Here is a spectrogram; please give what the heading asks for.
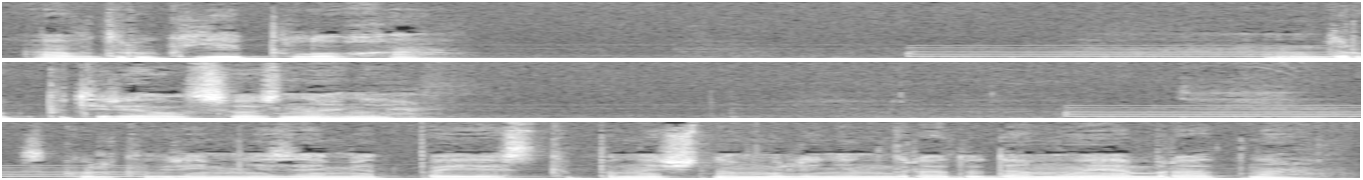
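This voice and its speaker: A wry bachelor doctor. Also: male voice, low voice, background noise. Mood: worried. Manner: wry, teasing, warmly ironic. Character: ironic bachelor doctor, teasing yet caring man. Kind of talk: 1980s radio drama acting. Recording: music playing behind. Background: music.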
